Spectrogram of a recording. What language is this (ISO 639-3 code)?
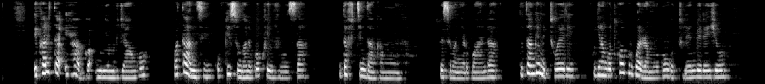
kin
